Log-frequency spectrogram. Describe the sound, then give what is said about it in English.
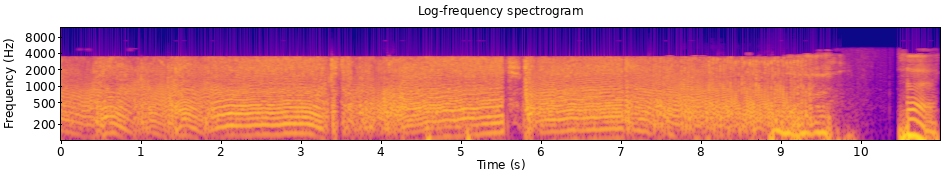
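A voice imitates a revving engine, buzzing and rising in pitch through several upshifts, then downshifting back down, loud, with a brief break near the end. “All right, let's hear the upshifting and the downshifting.”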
